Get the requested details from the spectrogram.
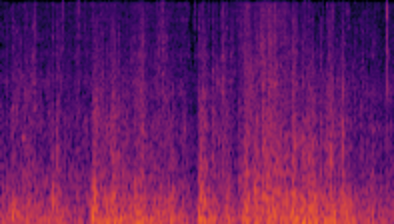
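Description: A bicycle towing a steel-frame trailer rolls along with a steady low rumble and loose mechanical rattling, clattering bursts swelling every second or so, with no voices.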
